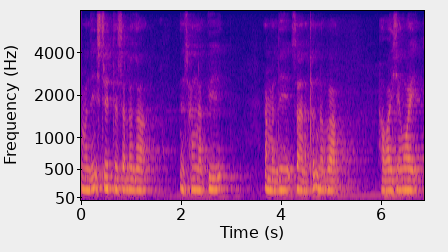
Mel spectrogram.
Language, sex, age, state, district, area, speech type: Manipuri, male, 18-30, Manipur, Thoubal, rural, spontaneous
